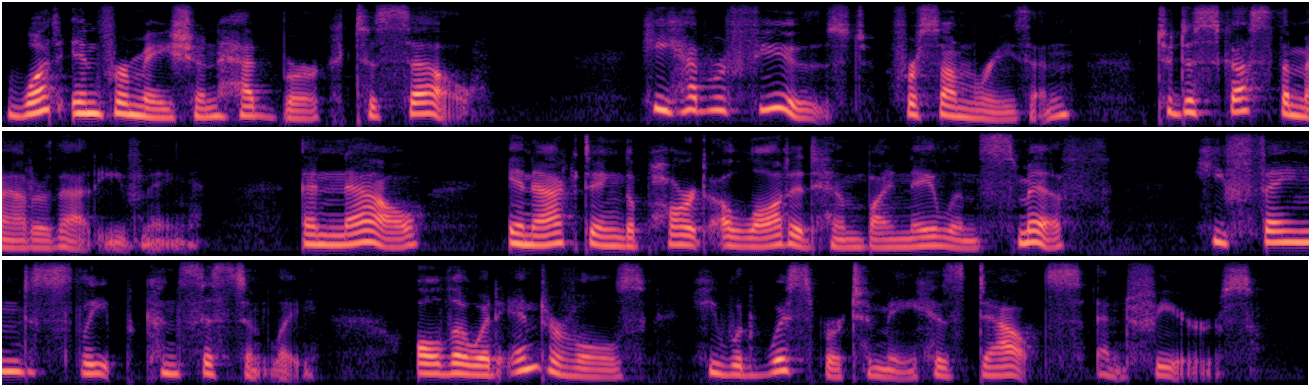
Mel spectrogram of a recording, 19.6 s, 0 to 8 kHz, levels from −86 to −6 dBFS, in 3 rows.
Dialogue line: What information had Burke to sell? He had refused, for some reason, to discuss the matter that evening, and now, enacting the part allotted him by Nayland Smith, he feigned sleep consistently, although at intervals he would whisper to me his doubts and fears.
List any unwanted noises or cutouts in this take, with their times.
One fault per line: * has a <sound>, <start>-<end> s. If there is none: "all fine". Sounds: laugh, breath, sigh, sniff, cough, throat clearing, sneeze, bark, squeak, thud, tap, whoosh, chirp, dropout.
all fine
